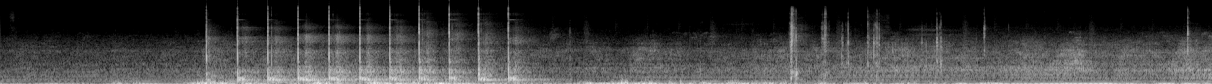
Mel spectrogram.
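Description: Small hammer tapping a pin punch to drive the roll pin out of a car key blade held in a metal key jig: a quick run of light, sharp taps, about five a second, lasting some three seconds, then a few scattered clicks.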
